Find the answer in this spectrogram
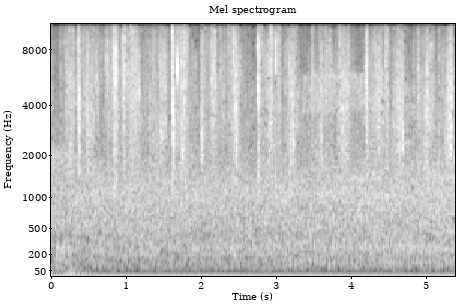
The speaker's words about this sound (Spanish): Y subo por el embarrado sendero que lleva a mi casa.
